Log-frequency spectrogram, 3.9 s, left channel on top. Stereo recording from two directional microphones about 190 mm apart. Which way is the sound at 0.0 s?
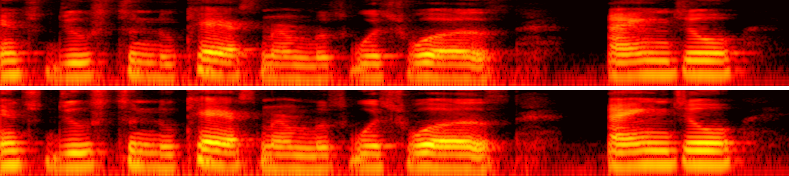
30° right (ahead or behind).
